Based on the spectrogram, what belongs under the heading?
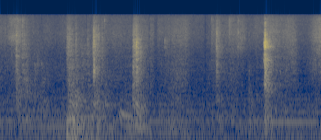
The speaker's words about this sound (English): You can close it. Close the door.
